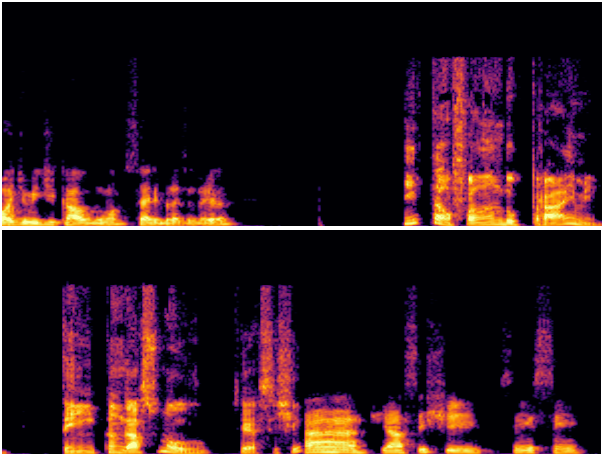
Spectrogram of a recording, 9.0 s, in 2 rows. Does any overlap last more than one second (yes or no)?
no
